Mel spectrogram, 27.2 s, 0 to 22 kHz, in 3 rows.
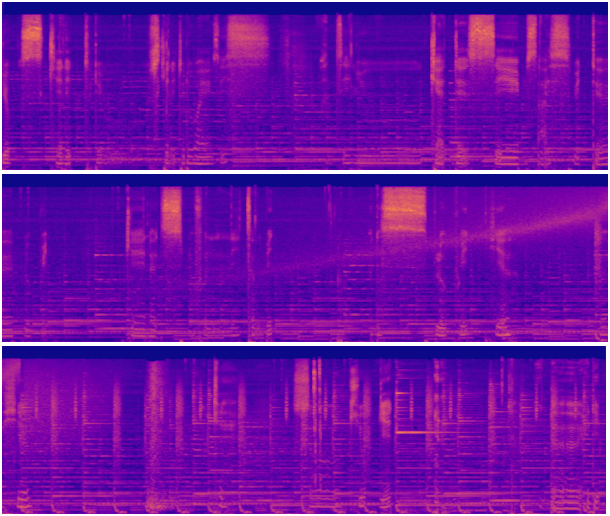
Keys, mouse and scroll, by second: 0.2 Tab, 0.2 a, 0.5 s, 1.9 click, 2.2 s, 2.5 y, 9.4 click, 10.5 Tab, 10.8 right click, 11.3-11.8 scroll up 2, 11.8 ctrl+click, 13.6 g, 14.0 y, 21.0 click, 22.3 right click, 25.1 Tab.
